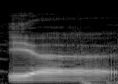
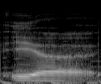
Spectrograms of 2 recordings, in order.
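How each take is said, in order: Both takes have the same delivery.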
